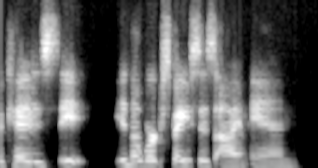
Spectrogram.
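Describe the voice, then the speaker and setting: A woman with a Southern US accent, lively in intonation and fairly slow in pace, over a quiet background with a dry, close sound and no echo. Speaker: community member asking a question. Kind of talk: Q&A question on video call.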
